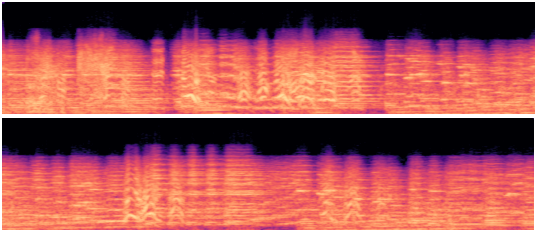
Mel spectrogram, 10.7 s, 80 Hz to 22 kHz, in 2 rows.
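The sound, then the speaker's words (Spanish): Cartoon dogs barking and yipping on a street, in a classic 1955 animated film dub: a dense, fairly loud run of harmonic barks with sliding pitch, going on throughout with only brief pauses. “¡Perro!”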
